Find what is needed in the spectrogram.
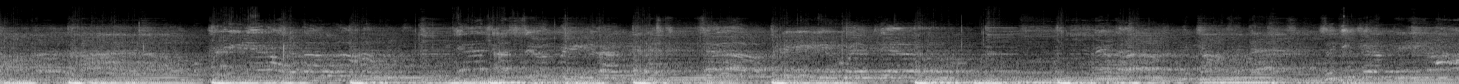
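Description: A rock band playing live with singing: lead vocal over acoustic guitar, electric bass and drums, with a heavy low end pulsing every second or two.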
